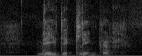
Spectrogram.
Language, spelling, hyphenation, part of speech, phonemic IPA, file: Dutch, medeklinker, me‧de‧klin‧ker, noun, /ˈmeː.dəˌklɪŋ.kər/, Nl-medeklinker.ogg
- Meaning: consonant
